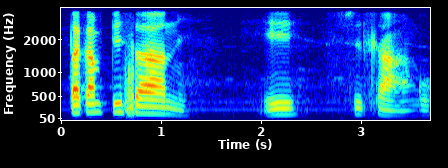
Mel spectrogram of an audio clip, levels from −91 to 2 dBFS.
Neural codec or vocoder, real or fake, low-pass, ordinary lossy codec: none; real; 3.6 kHz; AAC, 32 kbps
